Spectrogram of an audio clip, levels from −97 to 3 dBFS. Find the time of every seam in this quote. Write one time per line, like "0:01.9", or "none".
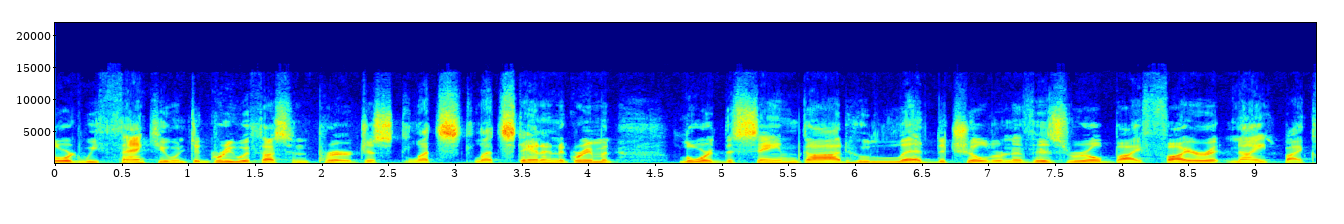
0:01.0
0:04.5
